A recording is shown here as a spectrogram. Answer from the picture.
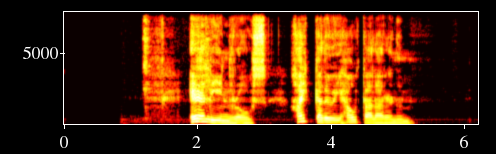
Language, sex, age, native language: Icelandic, male, 50-59, English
